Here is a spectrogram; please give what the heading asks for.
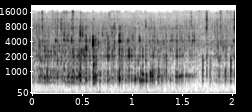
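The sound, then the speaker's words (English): A pint of Guinness poured from a bar tap: a steady, faint gurgling stream of liquid with soft bubbling and splashing that runs without break throughout. “Not so fast there. Pour gently. Foamier, foamier, foamier.”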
